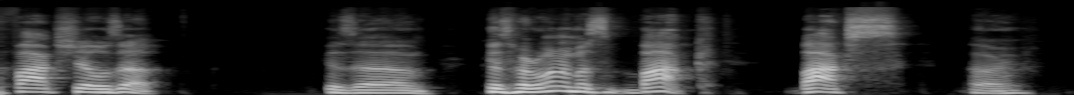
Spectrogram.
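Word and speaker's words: Bosch: In some shape or form, the fox shows up, because Hieronymus Box or Box, spelled like Box, but it's pronounced, it rhymes with fox.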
